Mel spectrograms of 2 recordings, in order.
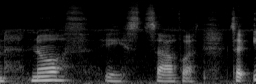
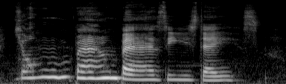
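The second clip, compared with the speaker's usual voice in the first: put-on old lady voice, much higher, louder; 7 semitones higher, 6 dB louder than usual. Repeating a phrase the way an imagined old lady would say it, old lady voice. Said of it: "I should not have done that accent".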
